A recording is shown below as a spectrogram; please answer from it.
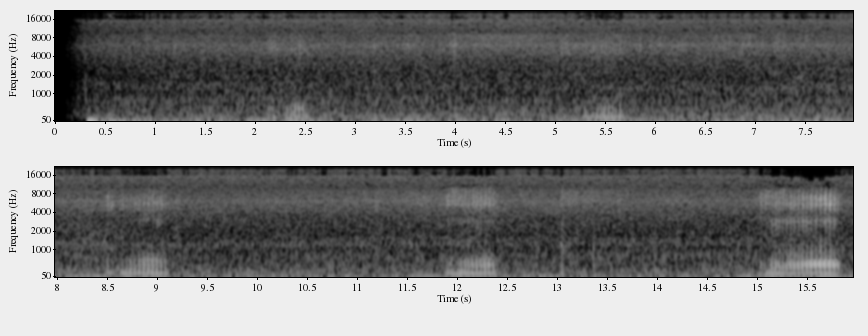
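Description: A French bulldog snores in low, rattling rasps that come roughly every three seconds.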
